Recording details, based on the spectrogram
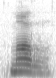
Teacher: Ro sukun dibaca tebal atau tafkhim. Mar, tidak boleh mar tapi tebal.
